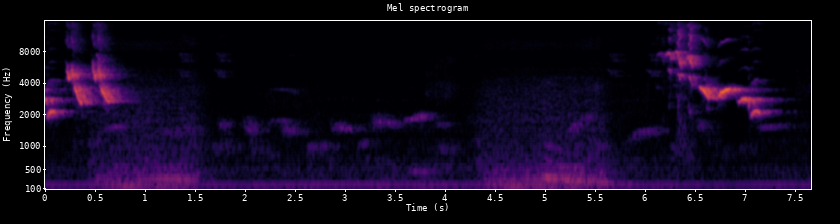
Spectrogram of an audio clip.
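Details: Brown-chested jungle flycatcher song played to make other birds answer: loud high whistled notes open and close the passage, with quiet murmuring and low rumbling sounds in between.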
